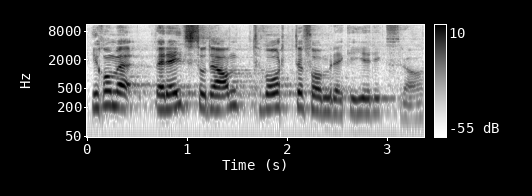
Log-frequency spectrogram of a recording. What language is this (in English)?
Swiss German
